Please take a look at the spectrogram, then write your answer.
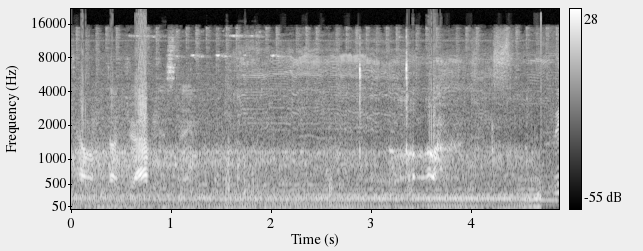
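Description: Cabin of a stripped-down BMW E36 drift car being driven, its engine a steady loud drone with road rumble throughout, while a person talks over it.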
